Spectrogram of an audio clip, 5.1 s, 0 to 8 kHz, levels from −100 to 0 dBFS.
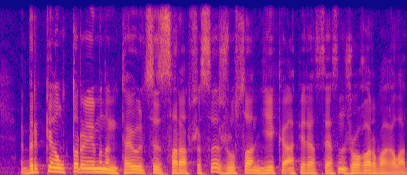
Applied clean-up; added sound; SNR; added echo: none; none; none; none.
